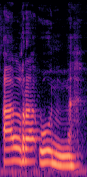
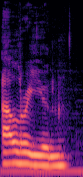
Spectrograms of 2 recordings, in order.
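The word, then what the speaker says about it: Alraune: No, it's Alraun, not Alreun.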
